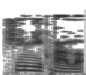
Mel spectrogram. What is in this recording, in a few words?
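new year, Shanghainese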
